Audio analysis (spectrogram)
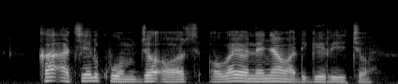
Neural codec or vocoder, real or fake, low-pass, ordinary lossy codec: none; real; none; none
